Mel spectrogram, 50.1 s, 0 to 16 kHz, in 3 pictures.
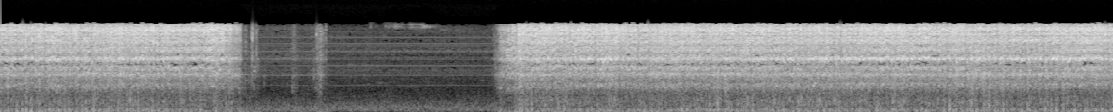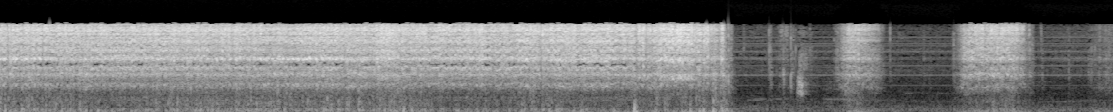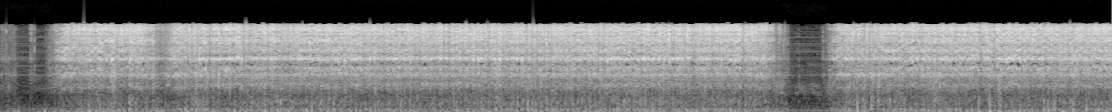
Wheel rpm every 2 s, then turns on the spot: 220, 200, 20, 20, 190, 220, 220, 220, 230, 210, 220, 220, 220, 200, 40, 30, 40, 110, 190, 230, 230, 220, 150, 140, 210.
4-6 28-30 32-34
